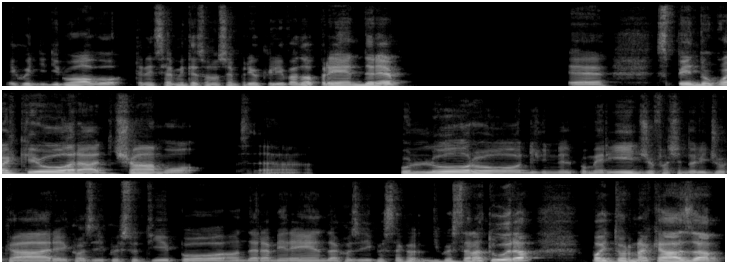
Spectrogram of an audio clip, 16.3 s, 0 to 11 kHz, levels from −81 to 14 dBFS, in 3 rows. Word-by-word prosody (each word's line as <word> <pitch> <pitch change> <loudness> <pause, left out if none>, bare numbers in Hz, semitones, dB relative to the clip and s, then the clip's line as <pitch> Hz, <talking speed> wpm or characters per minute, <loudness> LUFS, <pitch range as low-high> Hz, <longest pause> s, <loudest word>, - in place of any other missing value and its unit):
e 100 - -13
quindi, 100 -2 -7
di 110 +3 -7
nuovo, 110 -2 -1
tendenzialmente 110 +1 -7
sono 105 +1 -7
sempre 110 +2 -8
io - - -3
che - - -13
li 105 - -2
vado 105 +6 0
a 150 - -2
prendere 130 +5 +3 1.2
ehm, 95 0 -3 0.3
spendo 135 -2 +1
qualche 125 0 +1
ora, 120 -5 +5
diciamo, 110 -4 -3 0.2
s - - -26
uhm, - - -18 0.7
con 115 -1 -5
loro 120 -3 +3
di 105 +1 -11
nel 100 -1 -11
pomeriggio, 105 +2 -5
facendoli 100 0 -9
giocare, 100 0 -2
cose 95 0 -10
di - - -10
questo 100 +1 -11
tipo, 100 -1 -5
andare 95 +1 -7
a - - -2
merenda, 100 0 -6
cose 100 0 -11
di 100 - -7
questa 105 +2 -10
c - - -5
di 115 +1 -11
questa 120 +3 -4
natura; 185 +3 +6 0.4
poi 140 -4 +3
torno 125 +6 +1
a - - +2
casa, 150 +1 +6
110 Hz, 165 wpm, -21 LUFS, 100-125 Hz, 1.2 s, natura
